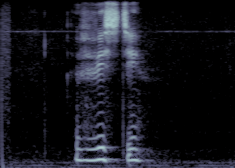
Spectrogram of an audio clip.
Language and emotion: Russian, neutral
